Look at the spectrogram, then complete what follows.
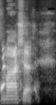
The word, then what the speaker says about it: Masha: put masha uh masha i always say she's like don't say my see i do i say it wrong i say it wrong it's masha you want to put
